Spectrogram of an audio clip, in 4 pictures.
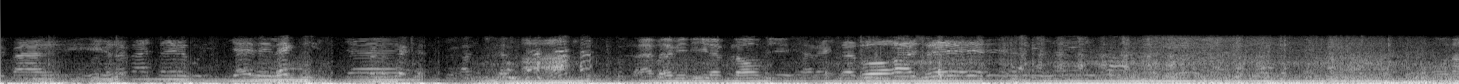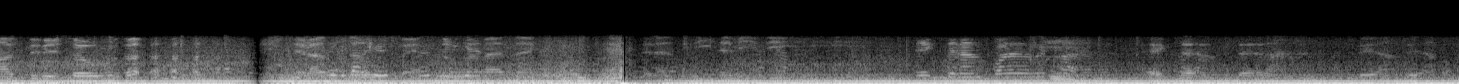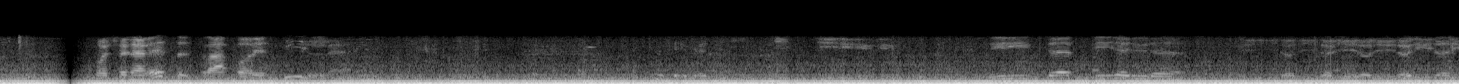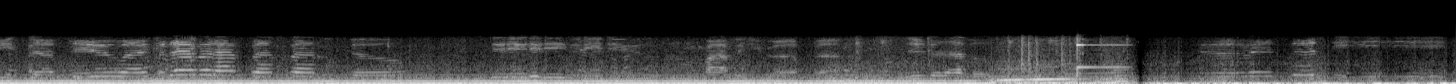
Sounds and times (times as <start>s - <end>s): Speech: 0.0s - 12.2s, 14.4s - 16.6s, 17.2s - 22.7s, 23.7s - 29.4s, 30.1s - 33.0s, 34.8s - 38.2s, 39.1s - 47.9s, 48.7s - 53.8s, 55.8s - 58.3s
Bus: 0.0s - 58.3s.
